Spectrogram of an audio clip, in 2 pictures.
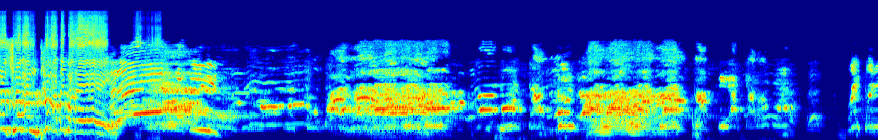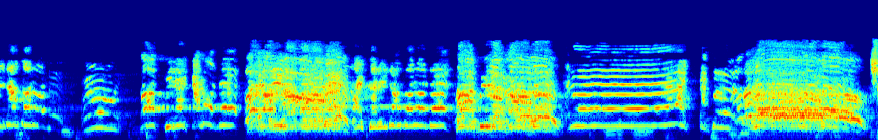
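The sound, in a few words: crowd chanting Allahu Akbar takbir slogan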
